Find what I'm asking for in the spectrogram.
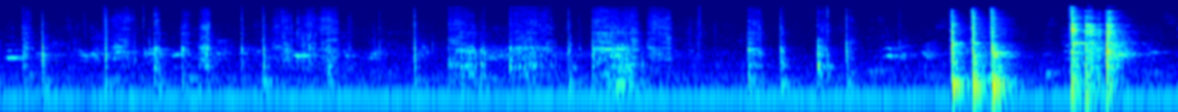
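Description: Cumin seasoning being stirred into salsa in a bowl, a spoon scraping and clinking against the bowl in a run of light, irregular strokes that end in a few louder knocks, with a steady low electrical hum underneath.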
